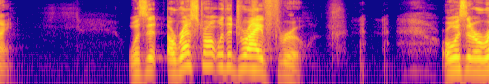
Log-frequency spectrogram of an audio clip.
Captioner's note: chuckles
